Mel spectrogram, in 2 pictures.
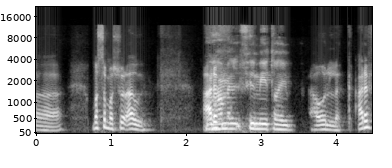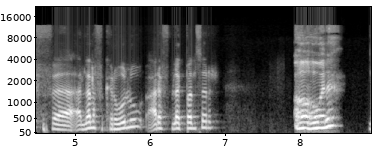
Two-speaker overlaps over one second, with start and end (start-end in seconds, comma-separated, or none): none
